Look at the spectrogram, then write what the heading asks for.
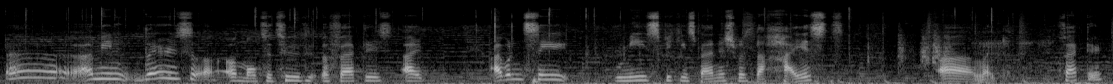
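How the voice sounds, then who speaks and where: A young man from El Paso, answering interview questions in a relaxed, rambling way. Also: sits high, takes it slowly, soft background music, rough recording. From El Paso, Texas.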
